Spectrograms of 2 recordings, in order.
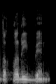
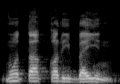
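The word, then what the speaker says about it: متقاربين: mutaqoribin atau mutaqoribain gitu ya bukan mutaqoribin mutaqoribain betul nah secara baca ya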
